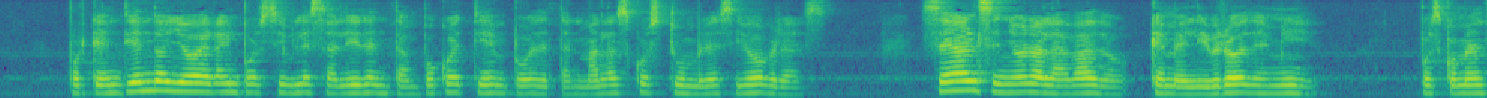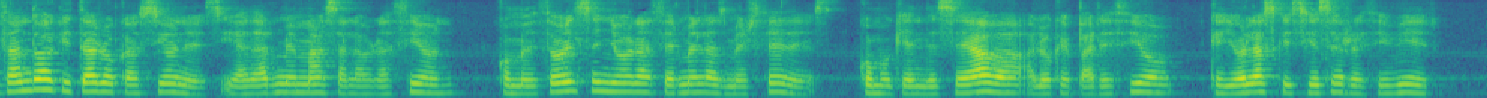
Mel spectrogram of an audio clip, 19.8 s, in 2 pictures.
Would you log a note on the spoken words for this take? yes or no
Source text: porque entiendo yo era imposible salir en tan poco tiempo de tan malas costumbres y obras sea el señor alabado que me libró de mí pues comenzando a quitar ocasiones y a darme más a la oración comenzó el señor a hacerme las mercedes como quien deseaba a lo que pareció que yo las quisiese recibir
no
